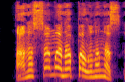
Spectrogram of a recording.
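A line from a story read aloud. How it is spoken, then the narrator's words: Shriek. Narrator (Russian): взвизгнула Джорджия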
